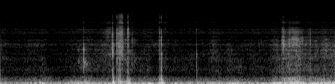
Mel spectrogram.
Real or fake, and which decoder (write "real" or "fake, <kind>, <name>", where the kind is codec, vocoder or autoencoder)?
fake, codec, SNAC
